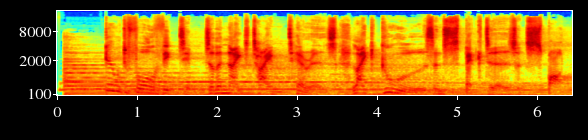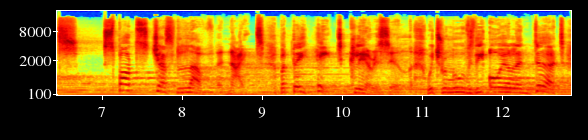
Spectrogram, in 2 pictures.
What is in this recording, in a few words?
ad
